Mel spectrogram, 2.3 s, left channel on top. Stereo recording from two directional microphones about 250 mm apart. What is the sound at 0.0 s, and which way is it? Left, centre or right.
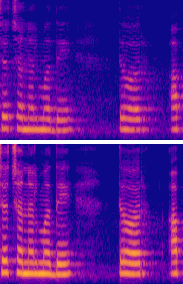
Speech, right.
